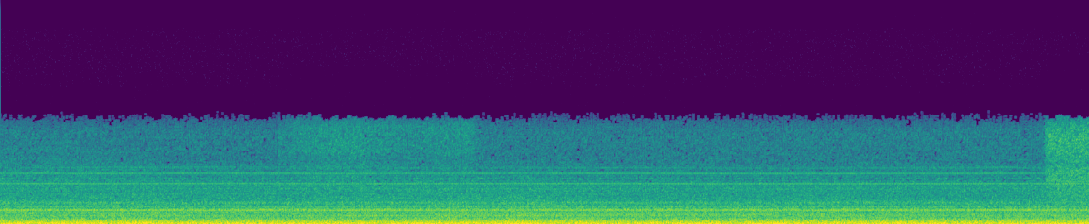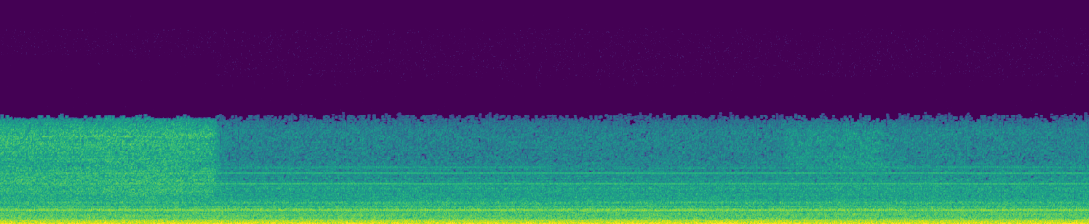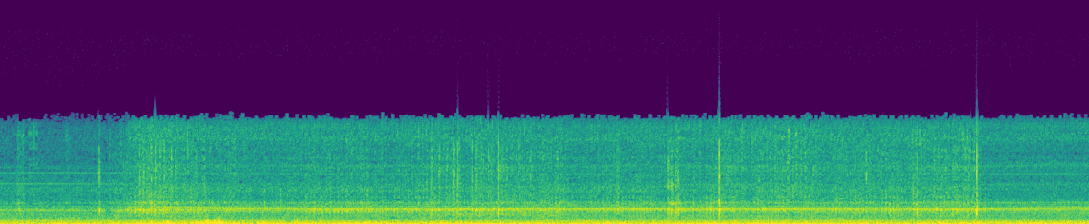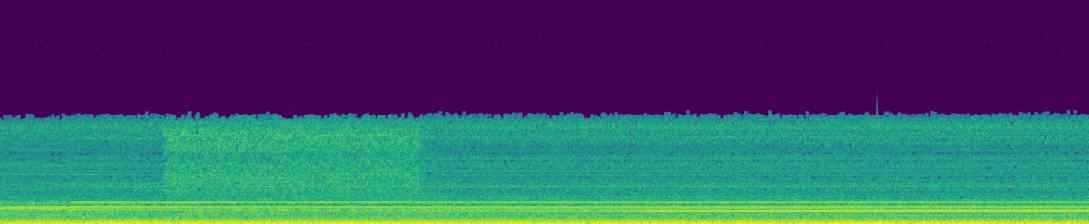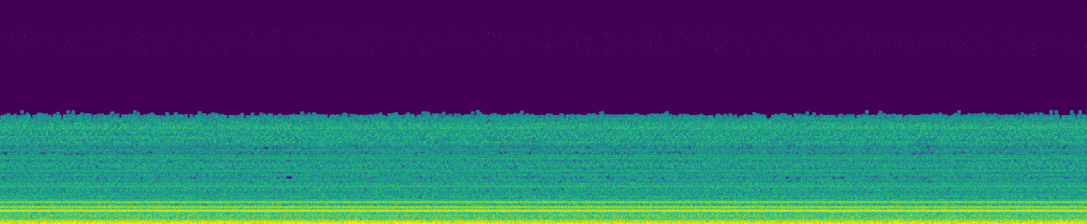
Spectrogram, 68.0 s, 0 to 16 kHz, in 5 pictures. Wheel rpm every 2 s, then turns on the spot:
0, 0, 0, 0, 0, 0, 0, 0, 0, 0, 0, 0, 0, 0, 20, 20, 20, 20, 20, 10, 0, 0, 0, 0, 0, 0, 0, 0, 0, 0, 0, 0, 0, 0.
28-40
